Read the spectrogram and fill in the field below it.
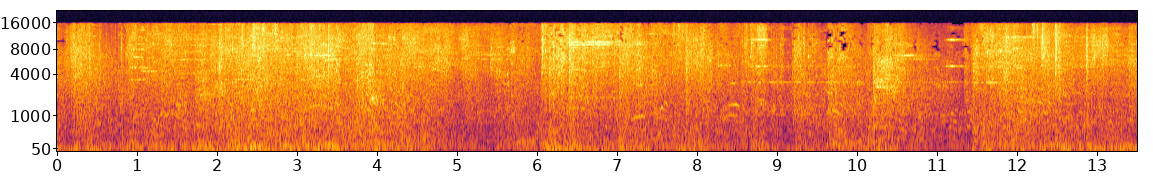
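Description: Spells and weapons clash and explode in a game battle.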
